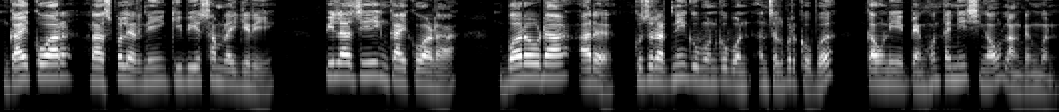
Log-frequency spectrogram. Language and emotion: Bodo, neutral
